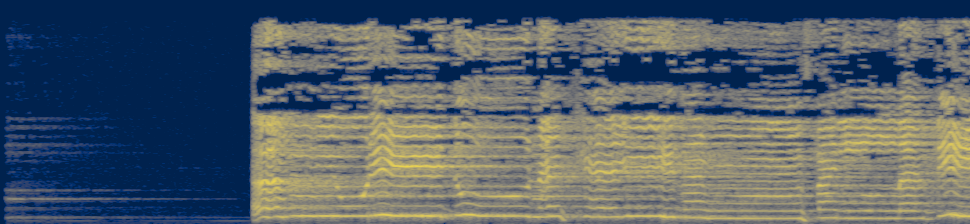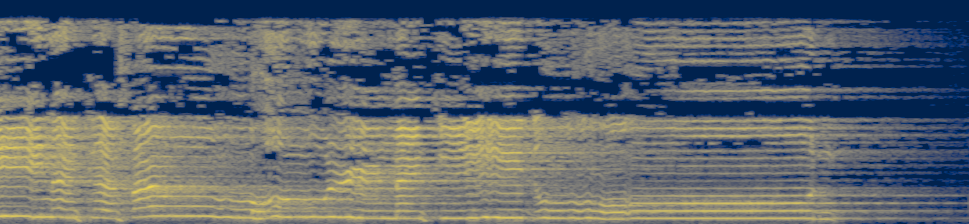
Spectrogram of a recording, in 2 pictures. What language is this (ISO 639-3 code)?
ara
